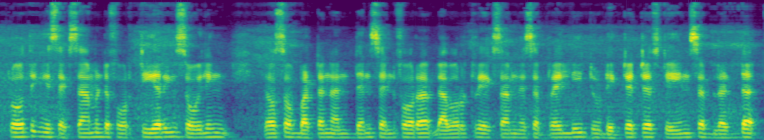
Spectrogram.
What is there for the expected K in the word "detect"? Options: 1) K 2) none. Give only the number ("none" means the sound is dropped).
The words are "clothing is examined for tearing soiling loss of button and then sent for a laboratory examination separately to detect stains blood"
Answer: 2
